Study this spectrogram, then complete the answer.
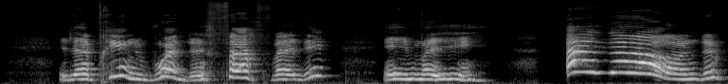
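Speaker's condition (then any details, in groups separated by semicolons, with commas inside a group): ALS (Charcot's disease); voice very severely affected, gradually deteriorating, articulation problems, not a mental impairment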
